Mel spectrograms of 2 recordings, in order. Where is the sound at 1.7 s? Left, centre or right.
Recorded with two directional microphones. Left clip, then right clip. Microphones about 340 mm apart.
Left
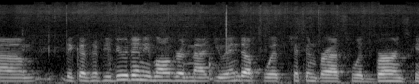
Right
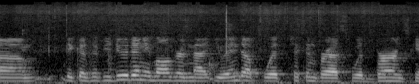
Centre.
